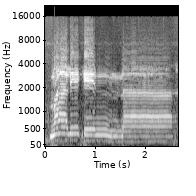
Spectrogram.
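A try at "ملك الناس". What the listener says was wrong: Nah, sinnya jelaskan.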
